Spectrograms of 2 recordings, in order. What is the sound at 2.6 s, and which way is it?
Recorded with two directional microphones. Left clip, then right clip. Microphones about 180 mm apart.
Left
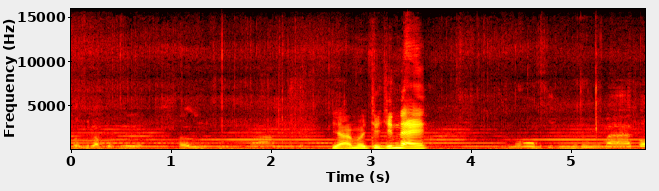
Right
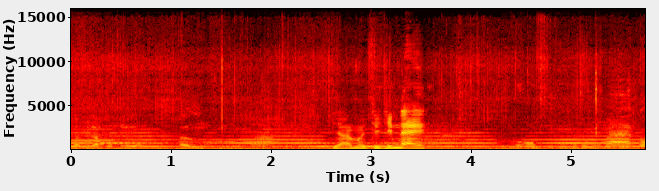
Speech, 50° left (ahead or behind).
